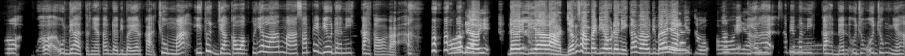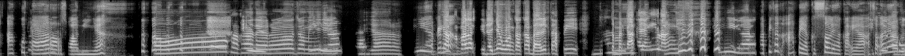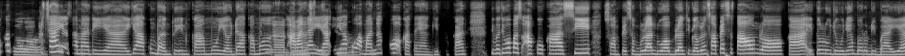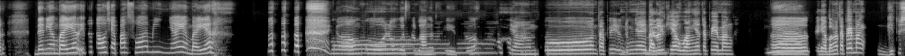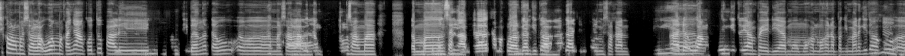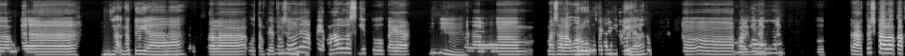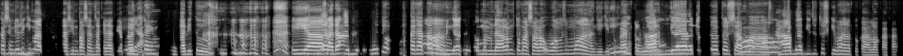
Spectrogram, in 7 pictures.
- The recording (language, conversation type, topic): Indonesian, unstructured, Apakah ada kenangan yang masih membuatmu merasa sakit hati sampai sekarang?
- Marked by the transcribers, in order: other background noise; laugh; static; drawn out: "Oh"; laugh; distorted speech; other noise; laughing while speaking: "gitu"; laugh; "ujung-ujungnya" said as "lujung-ujungnya"; drawn out: "Oh"; laugh; chuckle; mechanical hum; laugh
